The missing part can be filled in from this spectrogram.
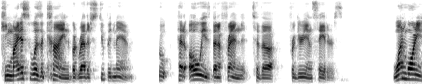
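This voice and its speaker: A man reads a story aloud the way a teacher might, breaking off for informal, plainly explanatory asides to his listeners. His voice has a medium pitch and a sharp tone. The recording sounds dull and lo-fi.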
